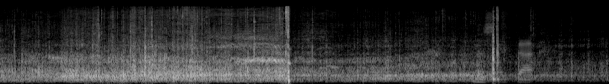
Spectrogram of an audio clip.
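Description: Bicycle pump pressurising a water-bottle air rocket on a PVC launcher, then a sharp pop about three seconds in as the rocket breaks free of its duct-tape seal and launches. A fainter click follows about two seconds later.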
